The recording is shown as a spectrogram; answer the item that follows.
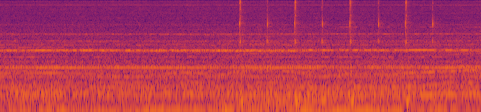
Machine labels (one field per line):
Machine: valve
